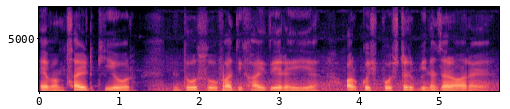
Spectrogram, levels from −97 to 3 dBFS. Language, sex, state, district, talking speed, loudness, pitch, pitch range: Hindi, male, Jharkhand, Ranchi, 200 wpm, -20 LUFS, 100 Hz, 100-105 Hz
